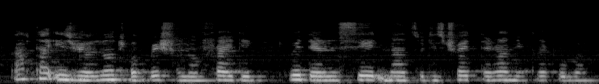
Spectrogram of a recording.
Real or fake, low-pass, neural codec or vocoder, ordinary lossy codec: real; 7.2 kHz; none; none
